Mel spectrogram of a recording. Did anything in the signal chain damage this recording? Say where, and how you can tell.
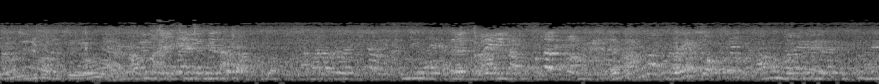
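Yes, at the codec stage. Across the whole clip nothing sounds above 8.2 kHz, and compression damage is plainly audible. That hard treble ceiling likely comes from MP3 compression at a low bitrate, fitting about 32 kbps. The starved encoder cuts high frequencies and zeroes weak components.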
